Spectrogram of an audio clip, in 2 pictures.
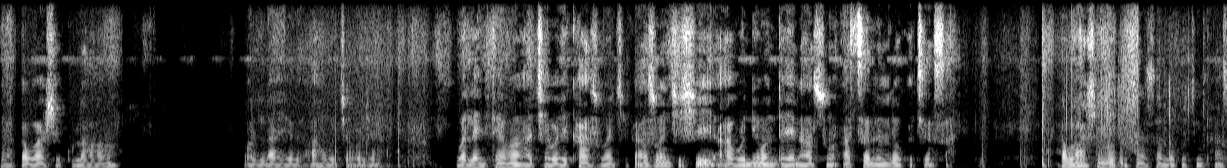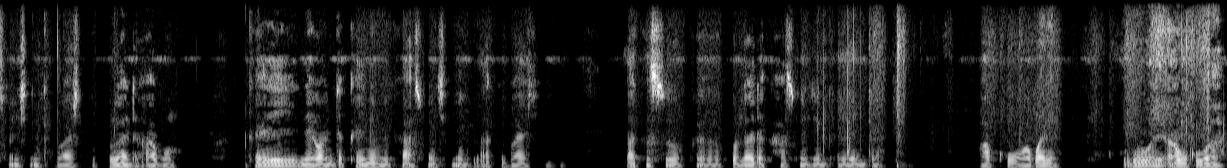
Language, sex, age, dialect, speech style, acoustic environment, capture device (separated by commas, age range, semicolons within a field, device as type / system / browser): Hausa, male, 35-44, Nigeria - Kano, relaxed, nature, mobile / Linux / Chrome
